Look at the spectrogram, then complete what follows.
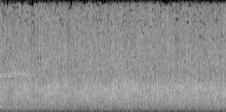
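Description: Steady applause from an audience in El Salvador for two leaders being thanked, a dense crackle of many hands clapping at an even, sustained level, with a few low thumps pulsing underneath at a regular beat.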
